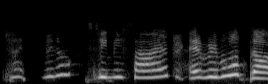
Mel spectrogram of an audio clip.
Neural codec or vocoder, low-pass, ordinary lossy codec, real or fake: codec, 16 kHz, 1 kbps, FreqCodec, larger model; 7.2 kHz; Opus, 16 kbps; fake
